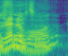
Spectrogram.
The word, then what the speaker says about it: Renewal: ist die Renew Wall. – Ja, ja. – Die Leute auch, gerne falsch aussprechen. – Meinst also Renewal.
